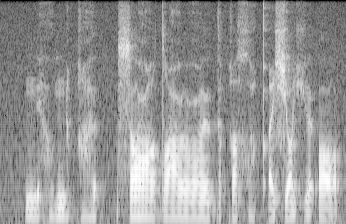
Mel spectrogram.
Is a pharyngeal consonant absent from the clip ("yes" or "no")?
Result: no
